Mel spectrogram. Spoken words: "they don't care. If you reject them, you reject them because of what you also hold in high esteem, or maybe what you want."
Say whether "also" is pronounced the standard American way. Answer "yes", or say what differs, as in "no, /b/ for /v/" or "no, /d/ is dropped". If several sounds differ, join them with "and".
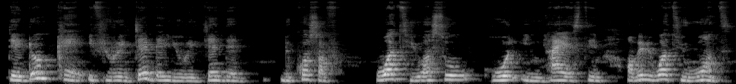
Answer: yes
